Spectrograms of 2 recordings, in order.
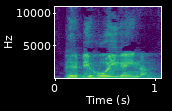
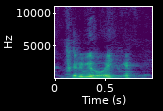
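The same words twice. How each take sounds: First: Said in the usual way. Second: Much softer, lower, almost under the breath; softer, lower aside echoing پھر بھی ہو ہی گئی; hushed repeat. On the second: Real, not acted. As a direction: chuckle it again quietly to yourself. Soft repeat after a laugh.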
